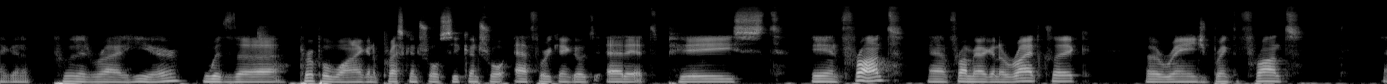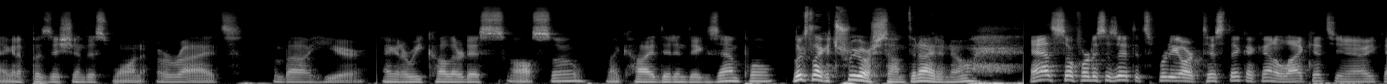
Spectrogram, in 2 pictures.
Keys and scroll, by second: 2.7 space, 3.9 ctrl+c, 4.4 ctrl+f, 23.6 space, 25.4 space, 26.7 v.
